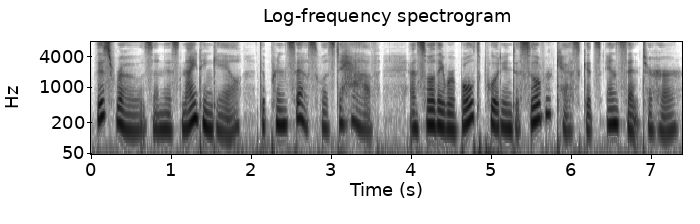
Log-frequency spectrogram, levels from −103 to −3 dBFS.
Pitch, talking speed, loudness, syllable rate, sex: 170 Hz, 185 wpm, -19 LUFS, 4.8 syllables/s, female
